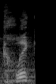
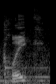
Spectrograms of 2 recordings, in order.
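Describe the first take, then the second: First: The word has a short vowel, like 'click'. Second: The word has a long vowel, like 'seek'. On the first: This is the newer common pronunciation. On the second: This is the original pronunciation.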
